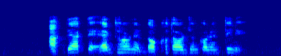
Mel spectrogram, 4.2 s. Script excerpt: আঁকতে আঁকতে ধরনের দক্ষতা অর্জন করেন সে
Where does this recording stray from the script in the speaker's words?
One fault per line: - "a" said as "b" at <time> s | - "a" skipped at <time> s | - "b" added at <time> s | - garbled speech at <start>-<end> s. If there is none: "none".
- "এক" added at 1.5 s
- "সে" said as "তিনি" at 3.4 s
